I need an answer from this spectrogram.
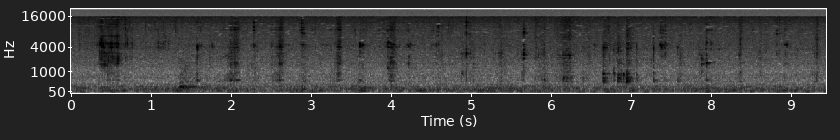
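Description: Faint close-up chewing of food: scattered small crunchy clicks and ticks over a low steady hum.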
